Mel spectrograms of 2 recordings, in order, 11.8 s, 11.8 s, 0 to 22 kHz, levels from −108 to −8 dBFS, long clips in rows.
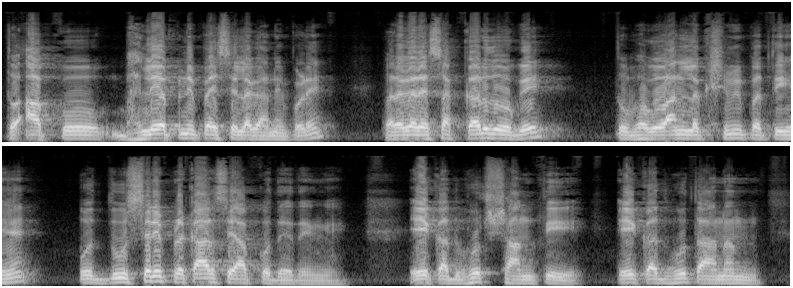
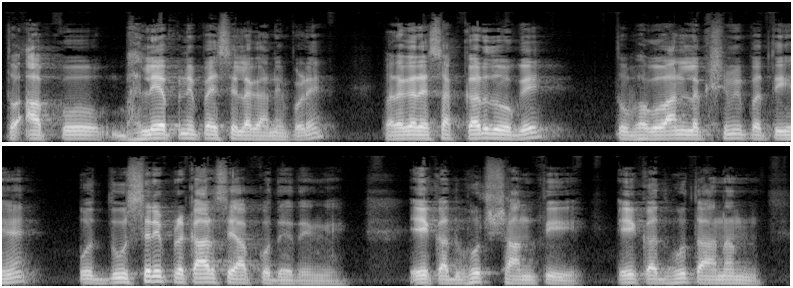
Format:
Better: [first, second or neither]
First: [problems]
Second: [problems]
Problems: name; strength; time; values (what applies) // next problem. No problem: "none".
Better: second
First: distortion; slight; 10 dB below the speech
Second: none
